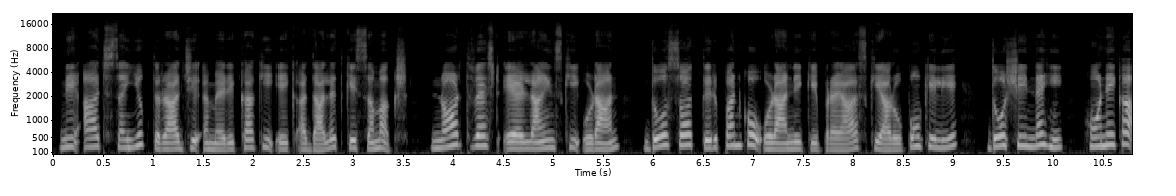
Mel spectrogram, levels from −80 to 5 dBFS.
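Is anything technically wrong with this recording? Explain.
No, nothing is technically wrong with this audio.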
